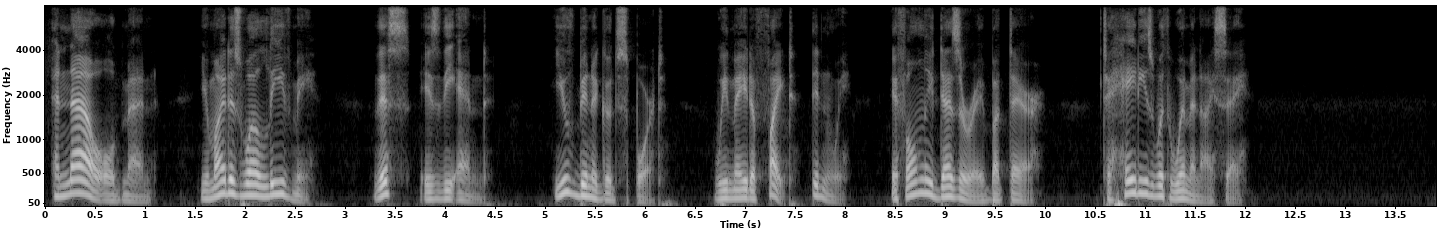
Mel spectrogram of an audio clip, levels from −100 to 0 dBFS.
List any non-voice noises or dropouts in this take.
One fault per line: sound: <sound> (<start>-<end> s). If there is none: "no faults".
no faults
